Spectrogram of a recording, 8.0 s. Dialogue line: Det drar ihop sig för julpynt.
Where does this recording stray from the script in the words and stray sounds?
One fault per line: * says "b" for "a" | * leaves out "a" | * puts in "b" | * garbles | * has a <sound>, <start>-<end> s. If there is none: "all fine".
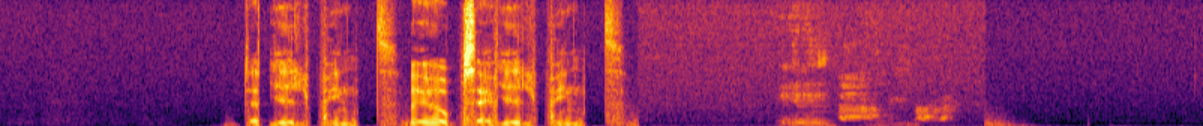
* says "julpynt" for "drar"
* leaves out "för"
* has a throat clearing, 5.2-6.4 s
